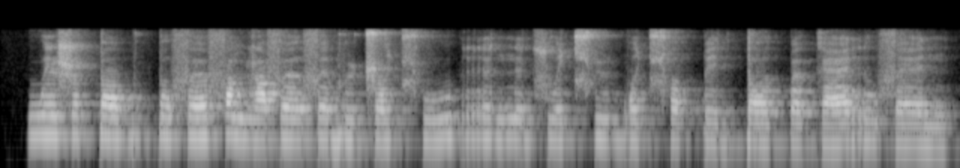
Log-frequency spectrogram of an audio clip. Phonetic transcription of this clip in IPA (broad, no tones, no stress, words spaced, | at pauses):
weʂœk͡pɔ bɵk͡pofœ fɑŋʐɑfœə̯ fɛbwʉʈ͡ʂɔ t͡ɕʰu | rɵdnɵdsʷæt͡ɕʰʉ bɔt͡ɕʰɔk͡pedk͡pɔə̯ k͡pœkæ rufɛn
